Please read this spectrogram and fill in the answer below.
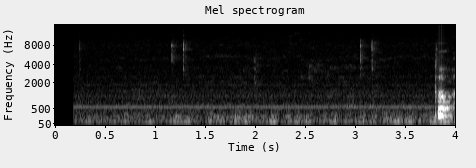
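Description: A few faint computer mouse clicks, single and in quick pairs, over a faint steady hum. A man's voice starts just before the end.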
